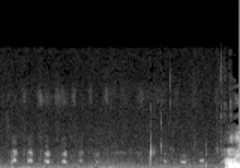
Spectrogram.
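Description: Syrian hamster giving a quick run of short, faint squeaks in the first half second or so as she sniffs, with a few more scattered after; it is an unusual sniff-squeak that comes and goes.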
